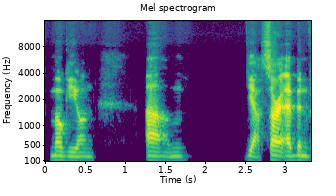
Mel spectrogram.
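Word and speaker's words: Mogollon: know it looks like mongan but please for the love of God understand that in the southwest if you see a Double L it's probably pronounced like a y Mion um yeah sorry I've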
